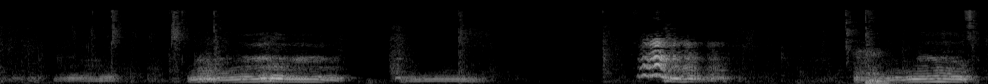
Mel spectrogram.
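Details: Miniature dachshund at play indoors, giving drawn-out harmonic growling whines in several bursts, some rising then falling, with short pauses and a brief silent gap between them.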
